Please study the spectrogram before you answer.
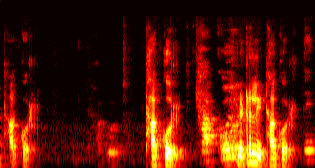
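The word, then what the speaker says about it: ঠাকুর: So it's not Rabindranath Tagore, it's Rabindranath Thakur.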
